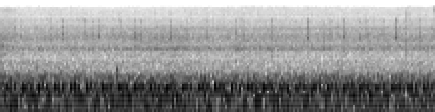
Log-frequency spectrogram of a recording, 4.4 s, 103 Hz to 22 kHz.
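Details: 2011 Isuzu Alterra diesel after repair of hard starting from a cut camshaft position sensor wire (harness repaired, sensor itself fine, no codes on scan): low, quiet, steady idle with even light ticking, no misses or stumbles; normal idle.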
